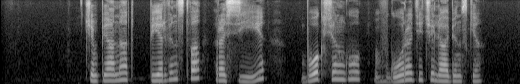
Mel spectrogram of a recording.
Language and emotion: Russian, neutral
